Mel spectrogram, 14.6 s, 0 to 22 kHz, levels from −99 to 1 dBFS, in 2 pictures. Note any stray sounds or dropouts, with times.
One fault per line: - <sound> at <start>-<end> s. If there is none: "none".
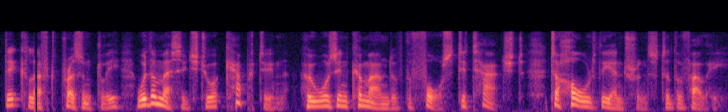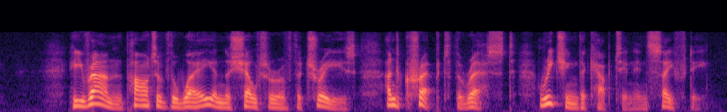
- dropout at 0.3-0.4 s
